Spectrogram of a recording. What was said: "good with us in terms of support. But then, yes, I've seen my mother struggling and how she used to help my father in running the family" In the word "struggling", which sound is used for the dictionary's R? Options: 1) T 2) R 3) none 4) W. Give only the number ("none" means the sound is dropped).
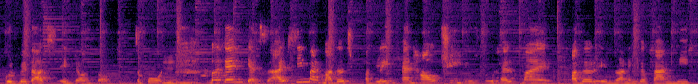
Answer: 3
